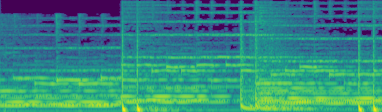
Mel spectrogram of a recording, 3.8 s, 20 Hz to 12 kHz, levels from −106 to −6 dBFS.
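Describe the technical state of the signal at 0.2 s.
At 0.2 s the signal is intact, with no audible dropout, distortion or other fault at that point.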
